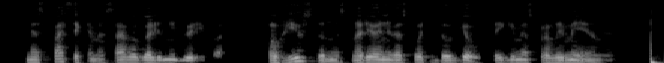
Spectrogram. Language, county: Lithuanian, Panevėžys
